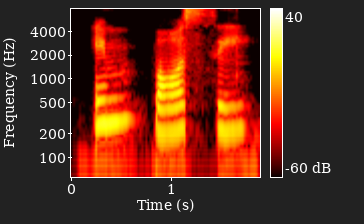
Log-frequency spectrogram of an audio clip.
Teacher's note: So im, which is prefix, will never be stressed. Only the syllable in the root word will be stressed.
